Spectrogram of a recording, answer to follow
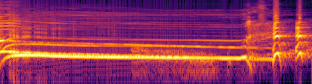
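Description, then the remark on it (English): Several people howl together like wolves in one long, loud, sustained note that slowly sinks in pitch, then breaks into a few short, excited whoops at the end. “No, we gotta howl together.”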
